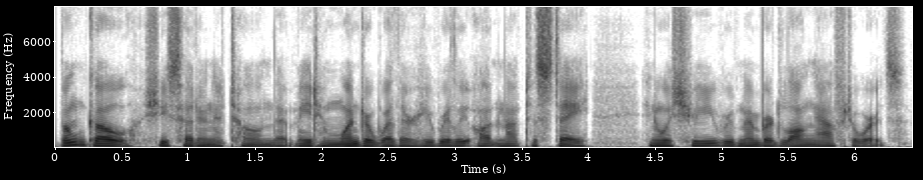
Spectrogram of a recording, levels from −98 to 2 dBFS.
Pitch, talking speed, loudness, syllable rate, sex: 105 Hz, 225 wpm, -17 LUFS, 5.4 syllables/s, male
